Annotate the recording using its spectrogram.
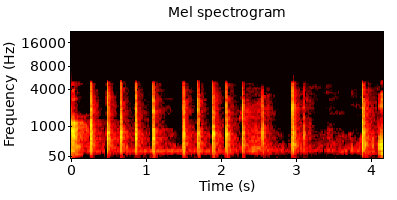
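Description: Chalk striking and writing on a blackboard: a quick run of sharp taps, about five a second, for the first two and a half seconds, then two more single taps spaced out.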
